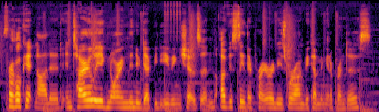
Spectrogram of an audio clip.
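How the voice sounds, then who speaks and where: A woman's voice: fairly low pitch, fairly even intonation, fast talker, a little mellow, faint music behind. A woman narrating a scripted roleplay story as narrator.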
